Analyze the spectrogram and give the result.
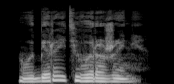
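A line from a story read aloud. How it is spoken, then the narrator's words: Growl. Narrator (Russian): рыкнул брюнет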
